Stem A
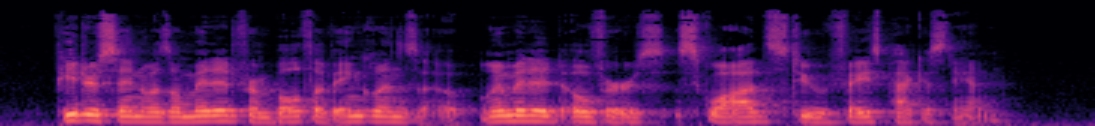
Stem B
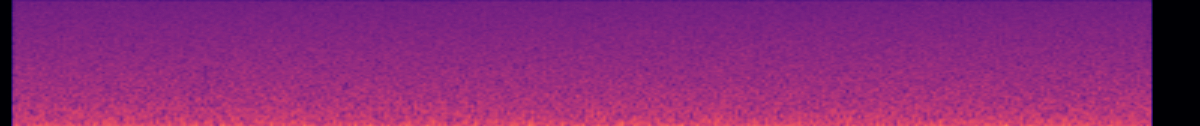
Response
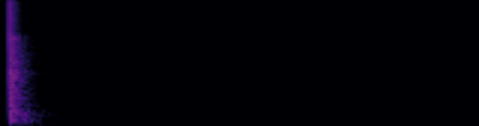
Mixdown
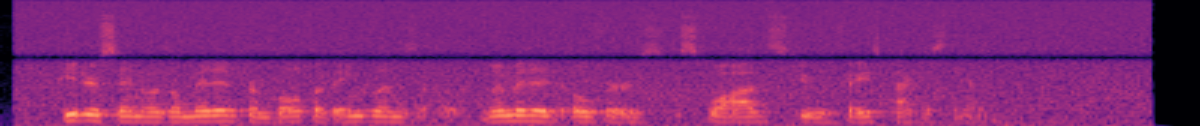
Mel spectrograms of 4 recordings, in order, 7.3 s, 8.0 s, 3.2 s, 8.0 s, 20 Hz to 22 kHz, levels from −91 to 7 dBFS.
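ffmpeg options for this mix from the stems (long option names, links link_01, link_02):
-filter_complex "[0:a]lowshelf=frequency=120:gain=-7.5,volume=2dB[link_01];[1:a]lowshelf=frequency=380:gain=-11,asplit=2[link_02][link_03];[link_03]adelay=6.8,afreqshift=0.46[link_04];[link_02][link_04]amix=inputs=2:normalize=1,volume=0dB[link_05];[link_01][link_05]amix=inputs=2:normalize=0,asuperstop=centerf=4000:order=4:qfactor=3.3,highshelf=frequency=8800:gain=6"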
